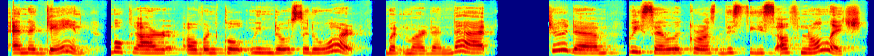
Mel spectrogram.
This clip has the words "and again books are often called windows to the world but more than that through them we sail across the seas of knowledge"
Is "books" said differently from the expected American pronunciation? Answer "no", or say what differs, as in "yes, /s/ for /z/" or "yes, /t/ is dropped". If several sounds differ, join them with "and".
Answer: yes, /s/ is dropped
